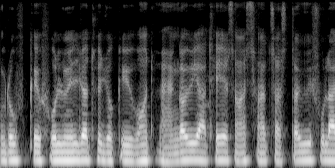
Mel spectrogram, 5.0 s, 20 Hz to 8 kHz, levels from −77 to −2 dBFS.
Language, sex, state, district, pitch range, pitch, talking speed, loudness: Chhattisgarhi, male, Chhattisgarh, Rajnandgaon, 105-110 Hz, 110 Hz, 240 wpm, -15 LUFS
